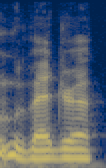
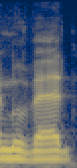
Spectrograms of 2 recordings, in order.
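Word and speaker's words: Mourvèdre: Yeah, no, Mourvedre. Some people say Mourvedre. If you get real French about it, it's like Mourvedre.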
